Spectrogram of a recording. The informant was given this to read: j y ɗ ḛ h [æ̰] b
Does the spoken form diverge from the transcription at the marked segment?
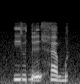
yes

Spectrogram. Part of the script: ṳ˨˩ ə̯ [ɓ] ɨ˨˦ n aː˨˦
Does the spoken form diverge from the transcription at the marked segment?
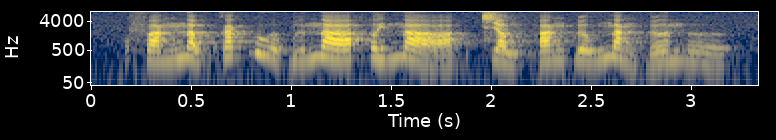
no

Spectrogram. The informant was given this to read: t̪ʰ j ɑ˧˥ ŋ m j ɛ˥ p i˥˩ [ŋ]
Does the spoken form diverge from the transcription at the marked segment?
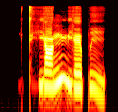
yes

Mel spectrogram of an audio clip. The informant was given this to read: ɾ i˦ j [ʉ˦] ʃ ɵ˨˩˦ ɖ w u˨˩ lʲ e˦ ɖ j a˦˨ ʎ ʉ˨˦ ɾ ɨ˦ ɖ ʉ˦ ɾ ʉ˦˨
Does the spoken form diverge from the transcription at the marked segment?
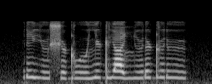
yes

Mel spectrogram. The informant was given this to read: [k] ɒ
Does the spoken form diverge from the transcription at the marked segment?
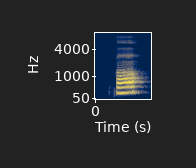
no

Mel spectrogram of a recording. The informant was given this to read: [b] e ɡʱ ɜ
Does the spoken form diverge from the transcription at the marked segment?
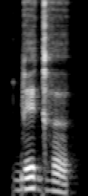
no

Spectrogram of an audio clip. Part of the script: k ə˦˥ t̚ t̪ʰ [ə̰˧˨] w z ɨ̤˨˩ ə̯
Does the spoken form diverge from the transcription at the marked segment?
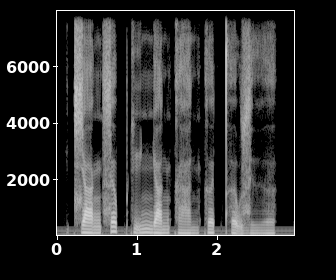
no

